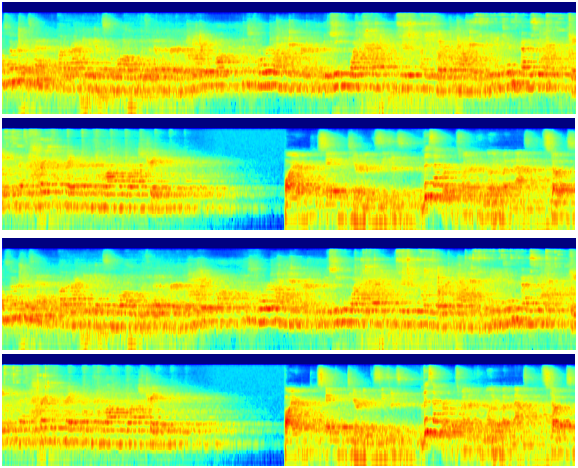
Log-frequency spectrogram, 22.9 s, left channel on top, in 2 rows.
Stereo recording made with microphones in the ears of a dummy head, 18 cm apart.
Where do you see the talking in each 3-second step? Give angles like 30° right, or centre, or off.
60° left, 50° left, 40° left, 30° left, centre, 50° right, 60° right, 70° right.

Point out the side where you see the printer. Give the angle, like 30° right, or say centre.
70° left.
